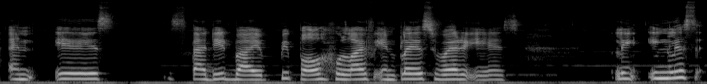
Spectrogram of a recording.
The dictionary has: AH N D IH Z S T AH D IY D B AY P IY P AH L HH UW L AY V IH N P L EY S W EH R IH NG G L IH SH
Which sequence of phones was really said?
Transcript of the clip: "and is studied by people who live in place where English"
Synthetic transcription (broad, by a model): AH N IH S T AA D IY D B AY P IY P AH L HH UW L AY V IH N P L EY S W EH R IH NG G L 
